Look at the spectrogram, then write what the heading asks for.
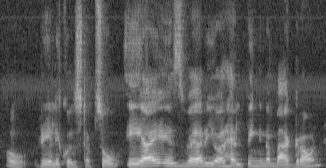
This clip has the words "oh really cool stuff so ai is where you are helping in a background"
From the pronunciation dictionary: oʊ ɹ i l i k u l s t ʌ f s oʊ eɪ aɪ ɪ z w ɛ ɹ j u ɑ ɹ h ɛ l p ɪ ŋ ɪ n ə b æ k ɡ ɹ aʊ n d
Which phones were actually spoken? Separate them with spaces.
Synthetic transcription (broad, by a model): oʊ ɹ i l i k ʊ l s t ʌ p s oʊ eɪ aɪ ɪ z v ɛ ɹ j u ɑ ɹ h ɛ l p ɪ ŋ ɪ n ə b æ k ɡ ɹ aʊ n d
